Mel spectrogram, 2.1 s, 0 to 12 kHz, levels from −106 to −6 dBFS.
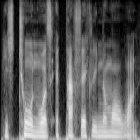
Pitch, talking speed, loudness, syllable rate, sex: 115 Hz, 200 wpm, -21 LUFS, 5.6 syllables/s, male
